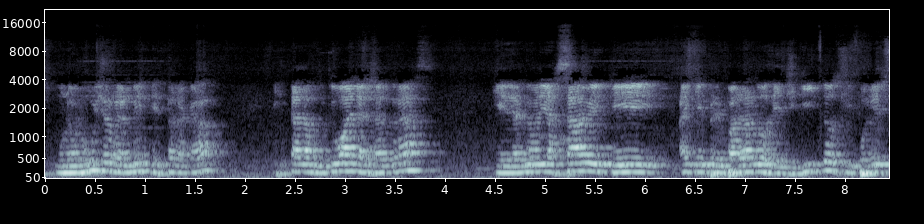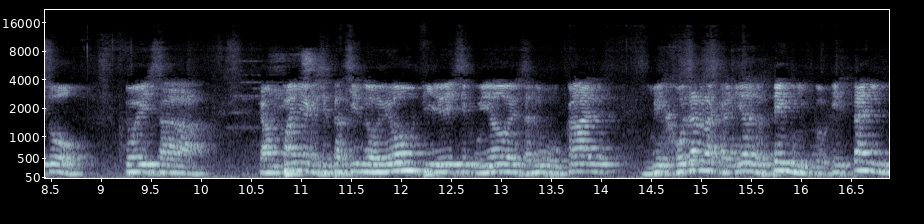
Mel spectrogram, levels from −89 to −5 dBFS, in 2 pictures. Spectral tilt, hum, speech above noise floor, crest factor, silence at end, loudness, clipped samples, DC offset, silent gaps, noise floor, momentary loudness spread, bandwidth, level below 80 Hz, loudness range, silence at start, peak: -6.5 dB/octave; none; 22 dB; 16 dB; 0 s; -25 LUFS; under 0.1%; under 0.1%; none; -47 dBFS; 9 LU; 10.5 kHz; -50 dBFS; 3 LU; 0 s; -10 dBFS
